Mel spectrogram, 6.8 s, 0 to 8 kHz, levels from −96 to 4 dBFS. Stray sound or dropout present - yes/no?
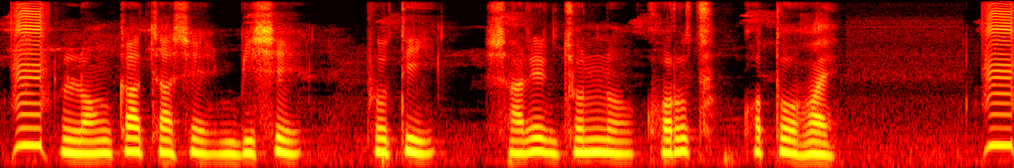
no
